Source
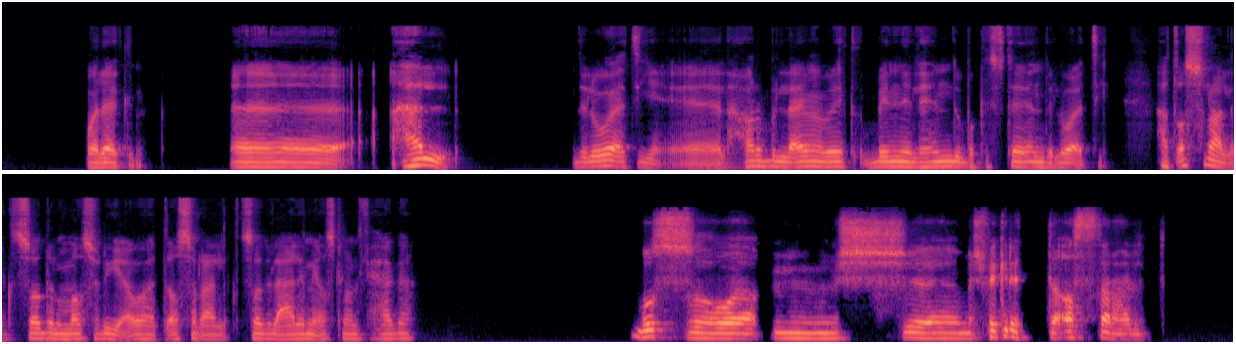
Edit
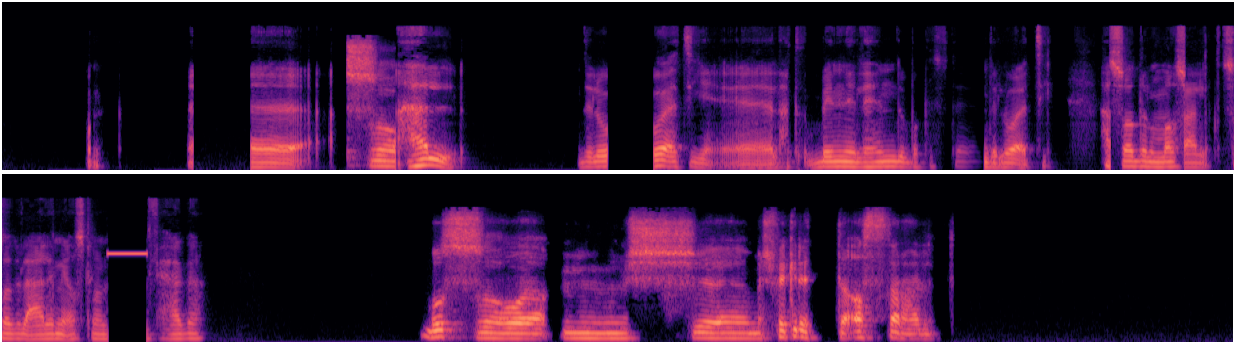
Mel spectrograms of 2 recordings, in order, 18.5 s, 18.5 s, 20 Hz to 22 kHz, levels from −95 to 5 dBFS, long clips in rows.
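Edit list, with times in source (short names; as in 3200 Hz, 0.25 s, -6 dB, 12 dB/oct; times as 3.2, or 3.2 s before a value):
0.66–0.98 cut
1.75–2.19 room tone
4.5 insert silence 0.35 s
5.5–6.31 cut
6.82–7.79 studio fade out
8.73–9.35 cut
9.91–10.75 cut
11.91 add tone 3150 Hz -23 dBFS 0.30 s
14.21–14.57 copy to 2.91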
